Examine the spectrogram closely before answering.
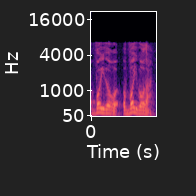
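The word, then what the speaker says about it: Vojvoda: Juan Pablo Voivoda. A la J como I.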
